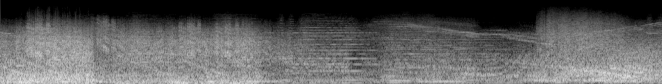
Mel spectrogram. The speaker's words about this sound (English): Heavy fire, boss. 23 degrees. I see it. Stay low.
